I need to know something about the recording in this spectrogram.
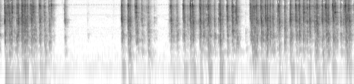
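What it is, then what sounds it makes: Mechanical keyboard with PBT plastic keycaps. Fingertips fast-type on a mechanical keyboard with clicky green switches and PBT plastic keycaps. Rapid, bright clicky keystrokes come in dense bursts, broken by a short pause near the first second and a brief gap later on.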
